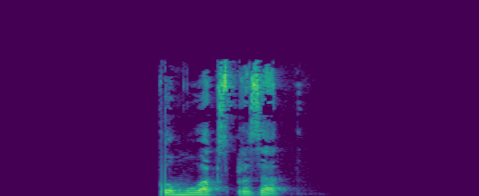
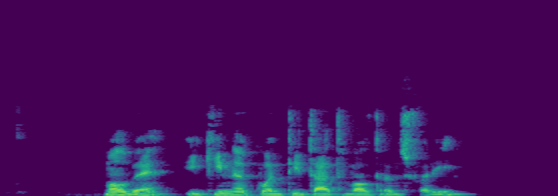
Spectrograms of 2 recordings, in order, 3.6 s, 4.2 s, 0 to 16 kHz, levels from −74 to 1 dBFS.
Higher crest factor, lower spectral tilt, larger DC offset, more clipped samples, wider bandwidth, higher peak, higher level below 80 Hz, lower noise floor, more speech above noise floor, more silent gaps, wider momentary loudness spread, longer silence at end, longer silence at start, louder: about the same, 22 dB vs 20 dB; second, -4 dB/octave vs -5.5 dB/octave; neither; neither; first, 11.5 kHz vs 7.6 kHz; about the same, 0 dBFS vs 0 dBFS; second, -62 dBFS vs -50 dBFS; first, under -90 dBFS vs -83 dBFS; first, over 72 dB vs 65 dB; neither; second, 7 LU vs 11 LU; first, 1.45 s vs 0.7 s; first, 1.2 s vs 0.8 s; about the same, -18 LUFS vs -19 LUFS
